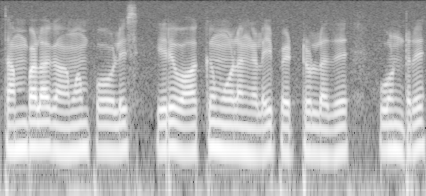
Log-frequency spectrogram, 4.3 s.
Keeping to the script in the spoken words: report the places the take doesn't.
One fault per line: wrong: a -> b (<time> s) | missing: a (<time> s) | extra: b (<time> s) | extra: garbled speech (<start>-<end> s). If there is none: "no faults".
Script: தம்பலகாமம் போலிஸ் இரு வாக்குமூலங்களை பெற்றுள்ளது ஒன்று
no faults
